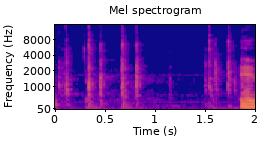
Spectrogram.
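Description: Computer keyboard typing: several separate keystrokes.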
